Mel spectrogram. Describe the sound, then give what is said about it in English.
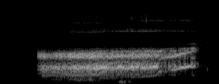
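A single drawn-out vocal creak, a voice imitating a door swinging open for guests to come in: steady and nasal for about a second and a half, rising slightly in pitch before cutting off, with no other sounds. “do you want to do like a sound, like a, like we're opening the door for our guests to come in?”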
